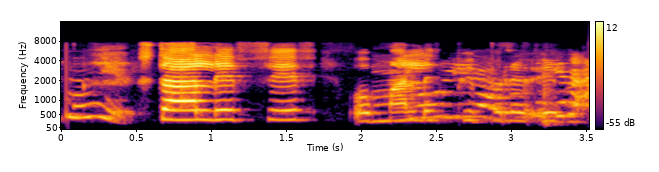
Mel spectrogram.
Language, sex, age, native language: Icelandic, female, 10, Polish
